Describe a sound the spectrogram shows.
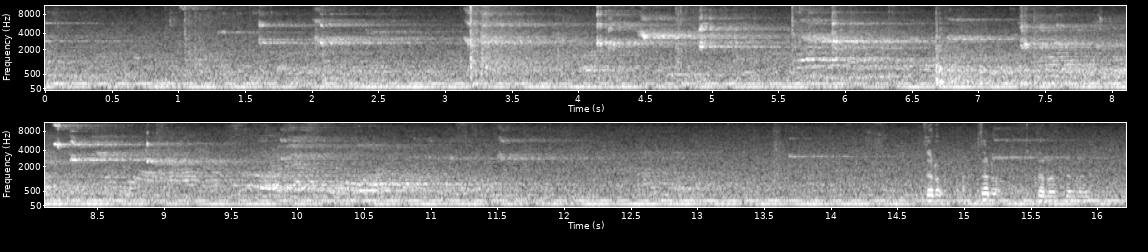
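Shuttlecocks are struck sharply by rackets.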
